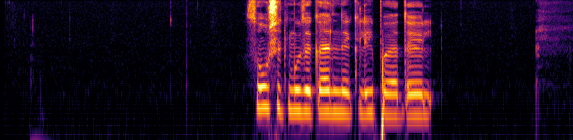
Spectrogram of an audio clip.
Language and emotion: Russian, neutral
